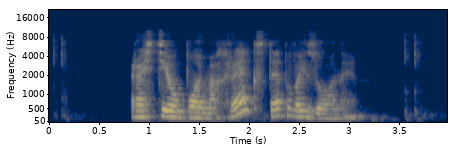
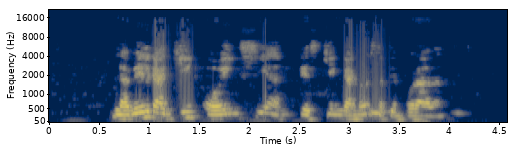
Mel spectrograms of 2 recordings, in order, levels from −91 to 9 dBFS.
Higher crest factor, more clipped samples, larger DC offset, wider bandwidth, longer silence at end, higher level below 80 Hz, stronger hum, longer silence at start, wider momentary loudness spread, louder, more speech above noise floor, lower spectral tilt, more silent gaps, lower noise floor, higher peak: about the same, 18 dB vs 16 dB; neither; neither; second, 10 kHz vs 14.5 kHz; first, 0.85 s vs 0.65 s; second, -78 dBFS vs -58 dBFS; neither; first, 0.85 s vs 0.65 s; about the same, 14 LU vs 12 LU; second, -24 LUFS vs -17 LUFS; second, 39 dB vs 50 dB; second, -4 dB/octave vs -5.5 dB/octave; neither; about the same, -63 dBFS vs -66 dBFS; second, -8 dBFS vs -2 dBFS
